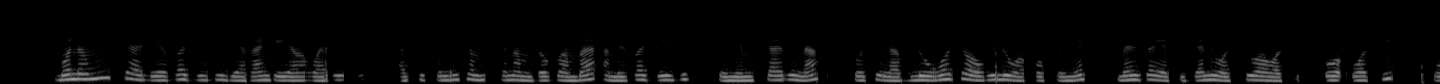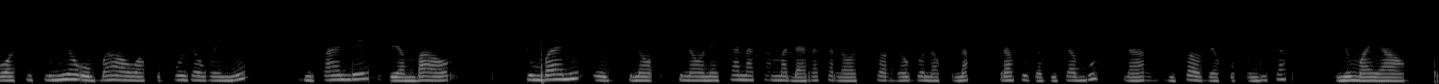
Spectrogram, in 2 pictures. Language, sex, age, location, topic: Swahili, female, 18-24, Nairobi, education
